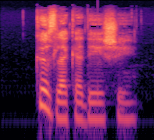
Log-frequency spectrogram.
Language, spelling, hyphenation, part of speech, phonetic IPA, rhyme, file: Hungarian, közlekedési, köz‧le‧ke‧dé‧si, adjective, [ˈkøzlɛkɛdeːʃi], -ʃi, Hu-közlekedési.opus
- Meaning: of, or relating to transportation, traffic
